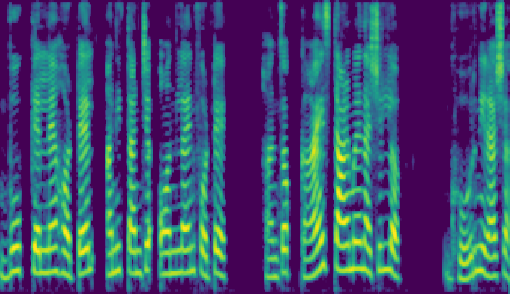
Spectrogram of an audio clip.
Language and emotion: Goan Konkani, sad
